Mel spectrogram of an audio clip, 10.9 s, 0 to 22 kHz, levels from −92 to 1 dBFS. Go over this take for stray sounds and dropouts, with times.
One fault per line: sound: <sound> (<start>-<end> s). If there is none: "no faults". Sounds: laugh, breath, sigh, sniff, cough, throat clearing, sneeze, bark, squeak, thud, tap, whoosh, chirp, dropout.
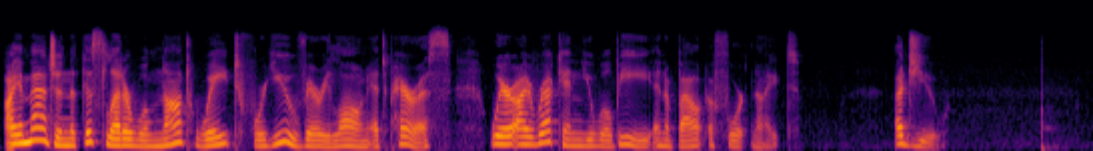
sound: thud (10.4-10.7 s)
